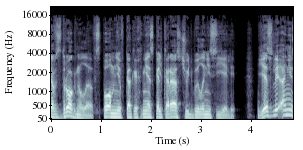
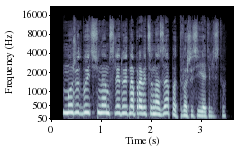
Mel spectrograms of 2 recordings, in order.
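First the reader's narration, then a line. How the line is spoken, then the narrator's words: Timid suggestion. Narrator (Russian): робко предложила мисс Пай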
